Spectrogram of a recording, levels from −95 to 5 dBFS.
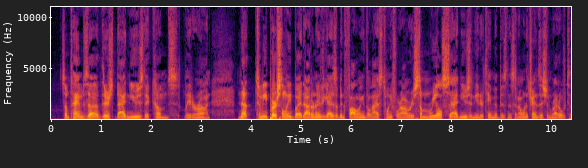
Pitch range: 95-125 Hz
